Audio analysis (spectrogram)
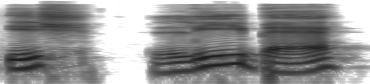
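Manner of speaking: German split word by word with pauses; slow language demonstration. Shown as a demonstration. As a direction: model each word for a learner, pausing between. Repeating the German for learner.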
